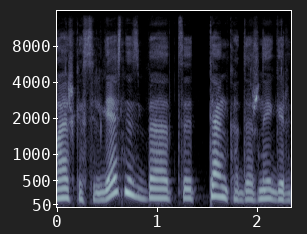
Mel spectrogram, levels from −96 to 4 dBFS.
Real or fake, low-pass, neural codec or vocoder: real; 14.4 kHz; none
